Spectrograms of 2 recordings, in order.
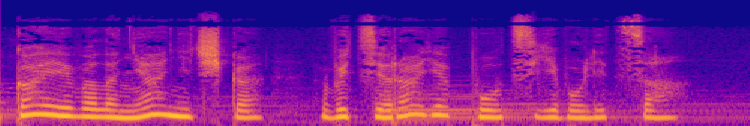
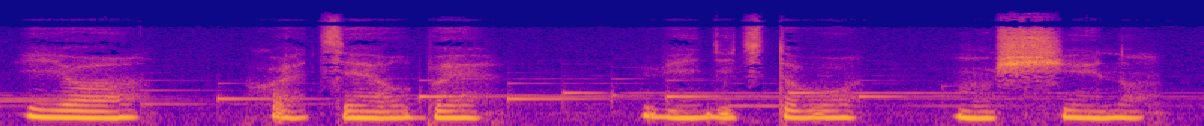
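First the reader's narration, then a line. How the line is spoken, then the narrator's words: Whisper. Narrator (Russian): прошептал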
